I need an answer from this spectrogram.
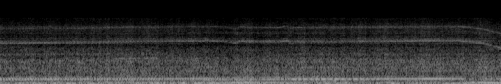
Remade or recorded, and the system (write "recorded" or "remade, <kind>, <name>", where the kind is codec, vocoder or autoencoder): recorded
